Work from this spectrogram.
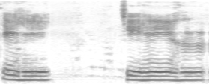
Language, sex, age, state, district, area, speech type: Hindi, male, 45-60, Uttar Pradesh, Lucknow, rural, spontaneous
